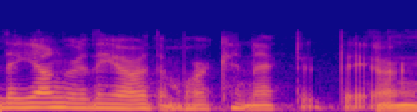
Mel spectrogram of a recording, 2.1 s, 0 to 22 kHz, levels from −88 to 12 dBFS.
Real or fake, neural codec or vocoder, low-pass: fake; vocoder, 22.05 kHz, 80 mel bands, Vocos; 7.2 kHz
